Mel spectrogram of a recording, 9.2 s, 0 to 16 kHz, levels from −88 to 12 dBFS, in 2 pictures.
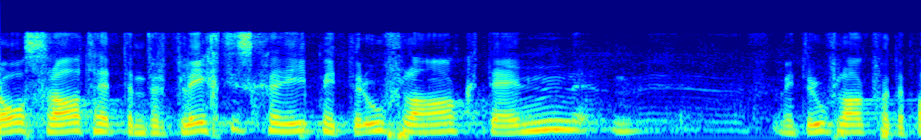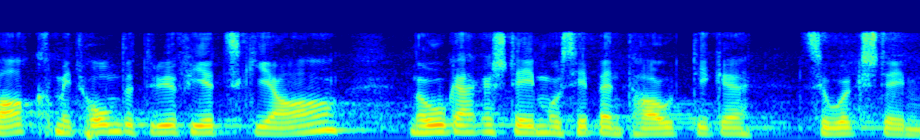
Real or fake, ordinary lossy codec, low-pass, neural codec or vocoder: real; none; 7.2 kHz; none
